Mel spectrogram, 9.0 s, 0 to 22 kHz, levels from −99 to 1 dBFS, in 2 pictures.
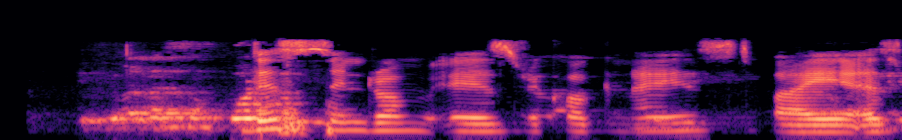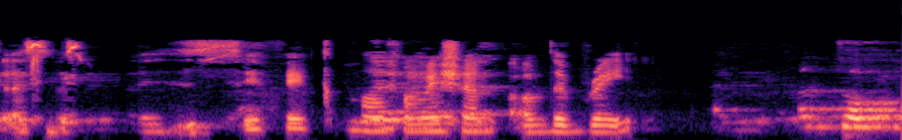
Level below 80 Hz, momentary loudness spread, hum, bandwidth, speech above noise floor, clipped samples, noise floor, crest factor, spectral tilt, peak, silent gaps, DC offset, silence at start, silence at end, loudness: -66 dBFS; 14 LU; none; 8 kHz; 25 dB; under 0.1%; -46 dBFS; 22 dB; -2.5 dB/octave; 0 dBFS; none; under 0.1%; 0.4 s; 0 s; -20 LUFS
